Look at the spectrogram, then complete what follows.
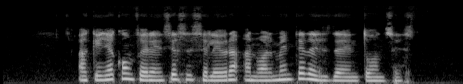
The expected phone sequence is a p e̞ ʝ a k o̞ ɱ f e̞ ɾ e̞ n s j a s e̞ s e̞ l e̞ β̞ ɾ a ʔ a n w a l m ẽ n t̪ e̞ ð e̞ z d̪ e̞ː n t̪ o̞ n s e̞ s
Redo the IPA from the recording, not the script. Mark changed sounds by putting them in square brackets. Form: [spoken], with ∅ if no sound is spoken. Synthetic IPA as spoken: a [k] e̞ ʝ a k o̞ ɱ f e̞ ɾ e̞ n s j a s e̞ s e̞ l e̞ β̞ ɾ a ʔ a n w a l m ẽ n t̪ e̞ ð e̞ z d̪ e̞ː n t̪ o̞ n s e̞ s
